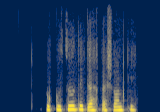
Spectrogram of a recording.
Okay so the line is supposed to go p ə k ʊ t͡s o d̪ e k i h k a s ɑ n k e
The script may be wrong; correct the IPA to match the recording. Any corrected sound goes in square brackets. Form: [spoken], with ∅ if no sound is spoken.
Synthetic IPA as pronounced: p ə k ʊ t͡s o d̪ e k [a] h k a [ʃ] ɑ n k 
